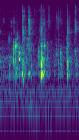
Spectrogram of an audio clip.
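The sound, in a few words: paintbrush being rinsed in water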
